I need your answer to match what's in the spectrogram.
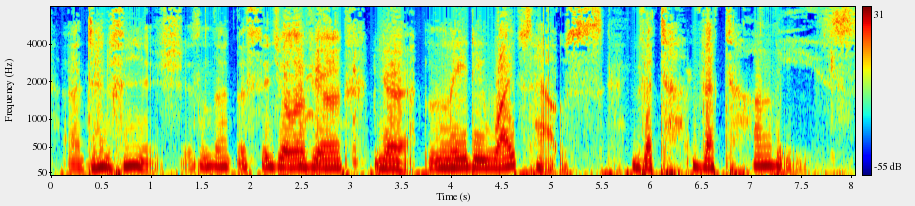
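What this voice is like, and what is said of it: Imitated TV character voice. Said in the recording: “do my Littlefinger voice.”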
